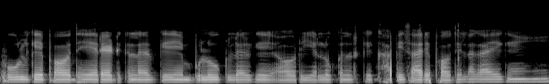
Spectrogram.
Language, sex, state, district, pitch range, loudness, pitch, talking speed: Hindi, male, Delhi, New Delhi, 105-115 Hz, -23 LUFS, 110 Hz, 205 wpm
